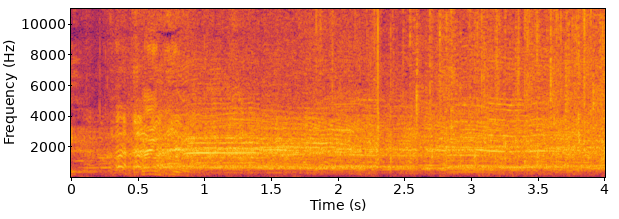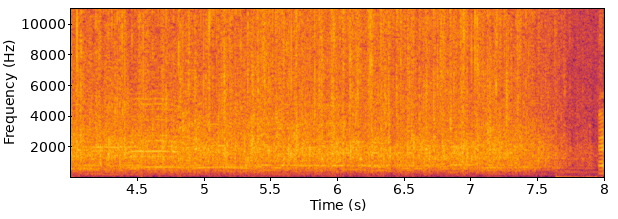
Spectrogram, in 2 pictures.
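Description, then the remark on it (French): Members of parliament in London stand to applaud in the chamber: a dense, steady roar of clapping with scattered voices and cheers mixed in, continuing for several seconds and easing slightly at the very end. “Les députés étaient debout pour applaudir dans la salle”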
